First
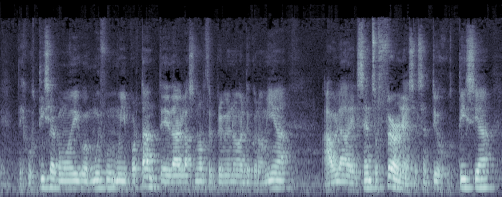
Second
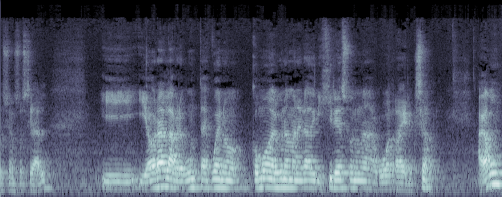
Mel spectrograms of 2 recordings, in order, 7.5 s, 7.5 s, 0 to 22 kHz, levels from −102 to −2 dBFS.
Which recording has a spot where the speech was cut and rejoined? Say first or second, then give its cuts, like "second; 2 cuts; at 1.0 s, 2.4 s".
second; 1 cut; at 2.5 s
